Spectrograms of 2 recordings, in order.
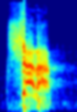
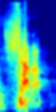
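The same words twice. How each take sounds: First: Louder, breathy second shut up; harsher shout. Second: A sharp, angry shut up; mad shout. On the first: Lies shouting truth down, louder and rasping. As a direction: push it harder, forced out on air. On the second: Lies snapping back at the truth, angry. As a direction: bark it out like an offended liar. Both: Retold or imitated. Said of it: "Lies always get mad and say".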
